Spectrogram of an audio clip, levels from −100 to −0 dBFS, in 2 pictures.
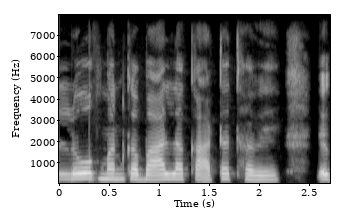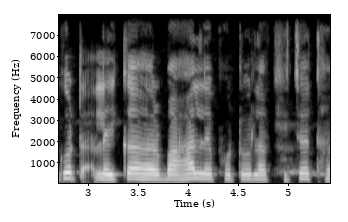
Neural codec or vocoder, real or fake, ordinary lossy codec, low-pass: none; real; none; none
